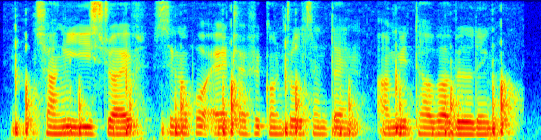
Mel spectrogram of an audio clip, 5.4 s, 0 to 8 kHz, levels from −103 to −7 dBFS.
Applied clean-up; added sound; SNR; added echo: none; Tap; 3 dB; none.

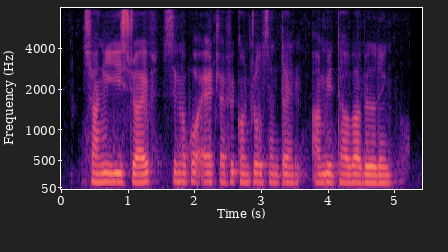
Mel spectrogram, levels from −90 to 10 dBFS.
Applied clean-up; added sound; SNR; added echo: neural separator model SepFormer DNS4.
